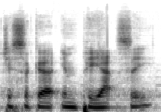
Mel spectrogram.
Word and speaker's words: Jessica Impiazzi: And today I have Jessica Impiazzi, and I did a good job of YouTubing that to make sure that I pronounced that correctly, because that is a bit of a mouthful.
